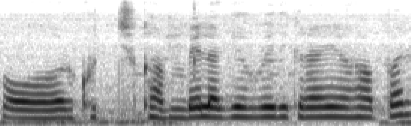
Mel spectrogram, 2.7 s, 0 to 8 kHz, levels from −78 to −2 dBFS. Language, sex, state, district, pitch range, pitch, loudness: Hindi, female, Madhya Pradesh, Dhar, 210-230 Hz, 225 Hz, -15 LUFS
